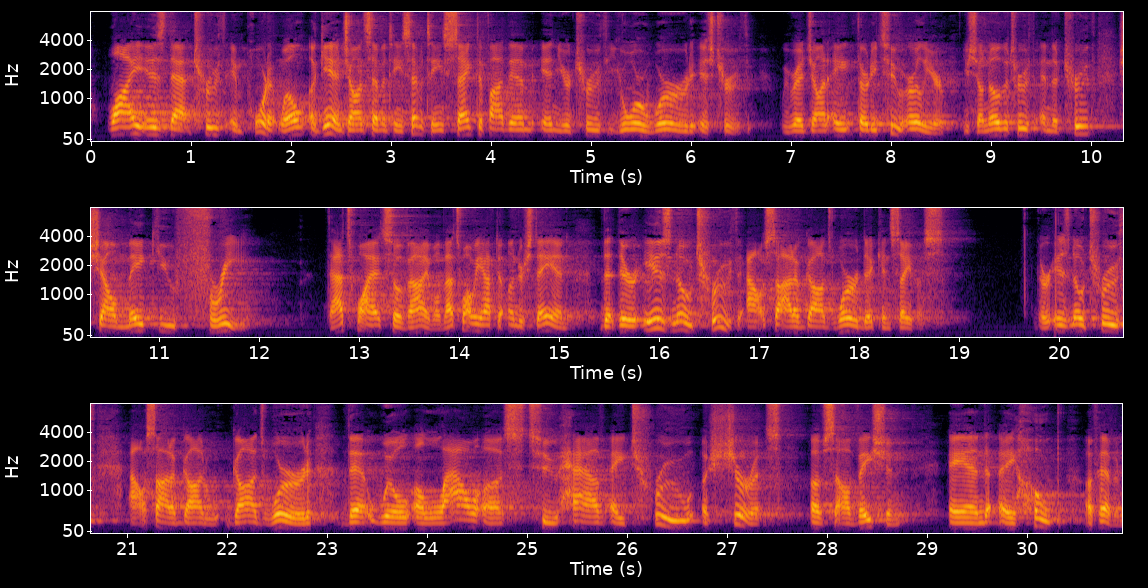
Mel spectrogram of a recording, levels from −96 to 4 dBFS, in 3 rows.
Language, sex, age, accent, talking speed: English, male, 40-59, American, 165 wpm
